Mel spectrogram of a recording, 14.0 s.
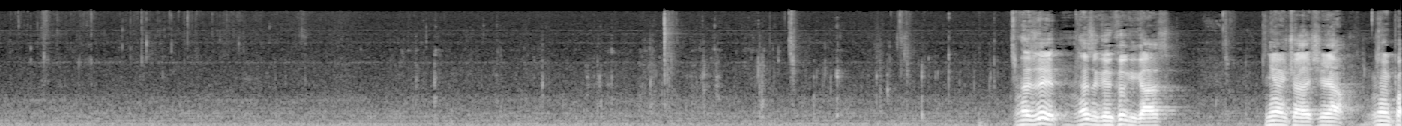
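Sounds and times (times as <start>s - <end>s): person chewing: 0.0s - 10.2s.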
